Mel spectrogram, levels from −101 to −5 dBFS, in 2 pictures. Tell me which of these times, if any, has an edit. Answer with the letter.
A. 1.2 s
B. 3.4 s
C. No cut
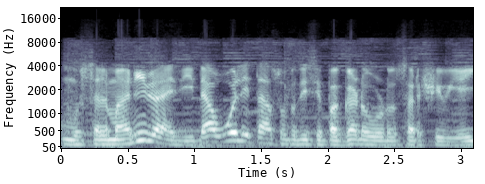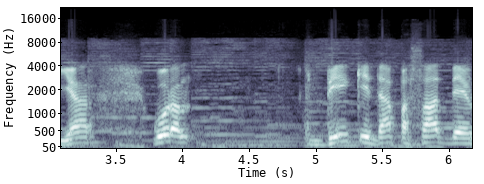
C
